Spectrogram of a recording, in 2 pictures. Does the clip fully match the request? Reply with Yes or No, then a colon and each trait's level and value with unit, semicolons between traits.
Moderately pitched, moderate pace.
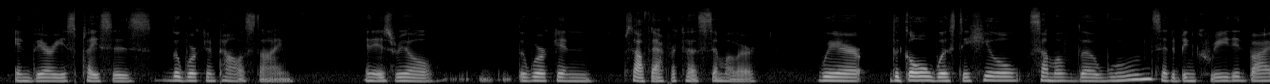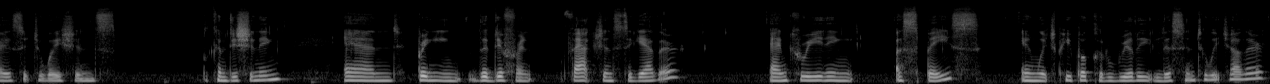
No: medium, 175 Hz; slow, 120 wpm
